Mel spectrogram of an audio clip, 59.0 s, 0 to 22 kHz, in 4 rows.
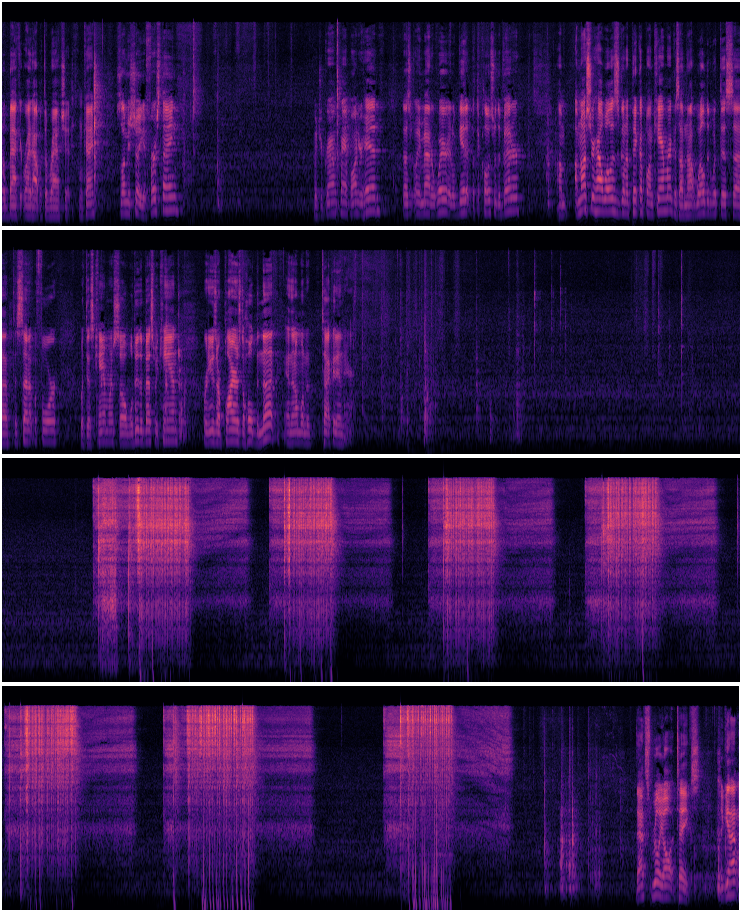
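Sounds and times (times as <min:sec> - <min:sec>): welder arc crackling: 0:31.4 - 0:37.4, 0:38.0 - 0:40.6, 0:41.2 - 0:50.6, 0:51.9 - 0:54.6.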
